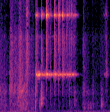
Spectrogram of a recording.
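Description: A single loud, high-pitched steady beep lasting just under a second, starting a little under a second in, with light clicks and rustling of tent poles and tent fabric being handled around it.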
